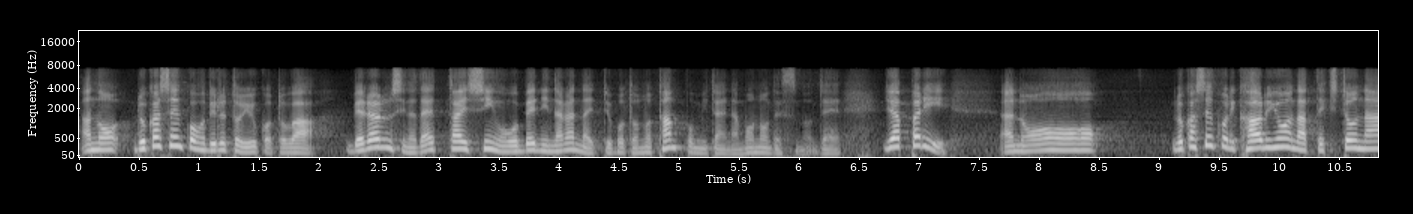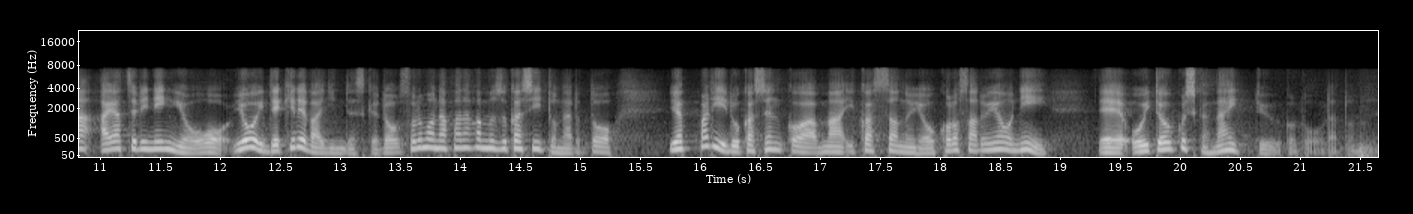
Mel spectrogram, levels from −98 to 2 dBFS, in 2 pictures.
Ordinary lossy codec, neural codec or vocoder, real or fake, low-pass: none; codec, 16 kHz, 0.3 kbps, FocalCodec; fake; 7.2 kHz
